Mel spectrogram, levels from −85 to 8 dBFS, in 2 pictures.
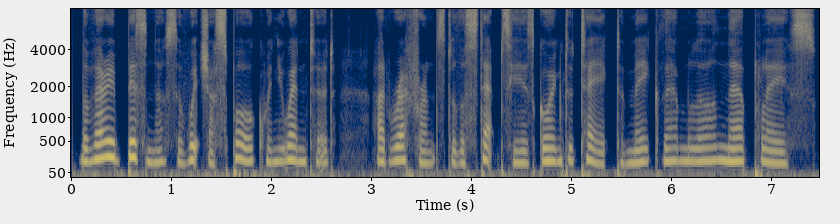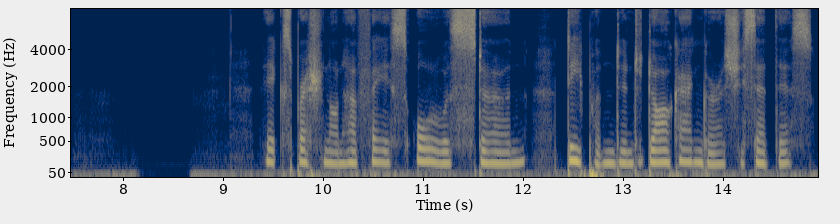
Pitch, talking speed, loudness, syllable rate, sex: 180 Hz, 170 wpm, -21 LUFS, 4.4 syllables/s, female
